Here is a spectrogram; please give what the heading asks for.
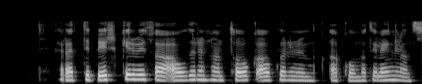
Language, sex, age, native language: Icelandic, female, 30-39, Icelandic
